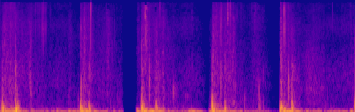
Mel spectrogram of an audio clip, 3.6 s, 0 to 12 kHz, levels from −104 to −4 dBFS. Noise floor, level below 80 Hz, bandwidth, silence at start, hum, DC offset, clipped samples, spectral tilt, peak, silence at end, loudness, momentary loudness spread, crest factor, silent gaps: -55 dBFS; -42 dBFS; 11 kHz; 0 s; none; under 0.1%; under 0.1%; -7 dB/octave; -16 dBFS; 0 s; -43 LUFS; 22 LU; 22 dB; 1.23-1.36 s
